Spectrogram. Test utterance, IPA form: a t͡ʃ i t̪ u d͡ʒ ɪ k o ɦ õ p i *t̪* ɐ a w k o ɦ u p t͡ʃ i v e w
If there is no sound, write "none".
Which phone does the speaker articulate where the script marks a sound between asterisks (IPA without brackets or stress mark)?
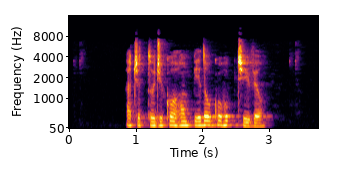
d̪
